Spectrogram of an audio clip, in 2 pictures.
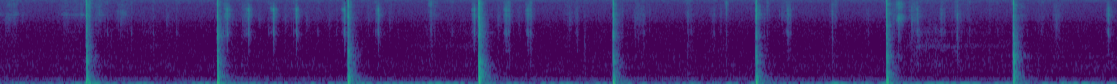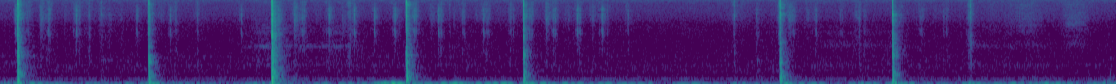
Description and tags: weak footstep on wood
